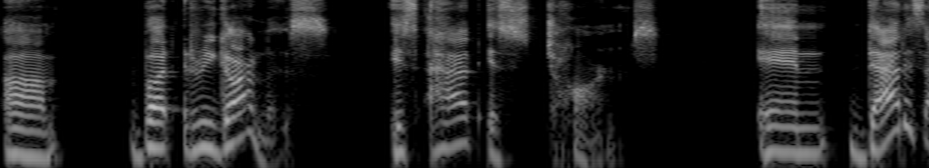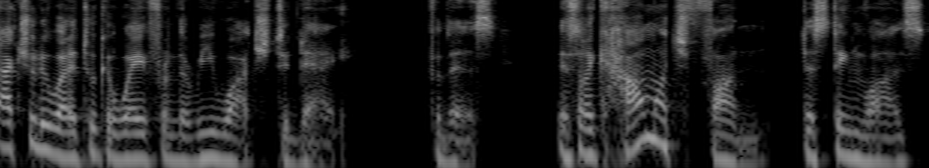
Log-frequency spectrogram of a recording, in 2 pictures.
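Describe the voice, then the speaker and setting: A middle-aged woman with a low-pitched voice hosts a casual film chat. She speaks in a reflective, halting way, circling back over phrases, and the recording is close and dry. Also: darkish tone, no echo. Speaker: podcast host.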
